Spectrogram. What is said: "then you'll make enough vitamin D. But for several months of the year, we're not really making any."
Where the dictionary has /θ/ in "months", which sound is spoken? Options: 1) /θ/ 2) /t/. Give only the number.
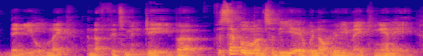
1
